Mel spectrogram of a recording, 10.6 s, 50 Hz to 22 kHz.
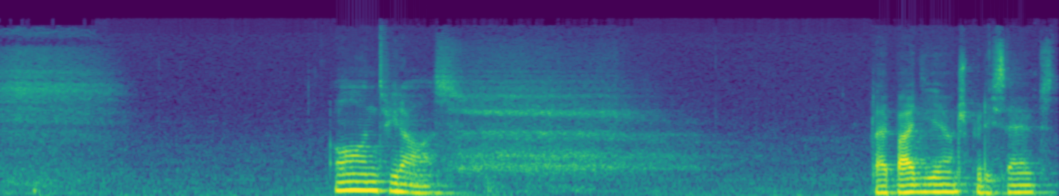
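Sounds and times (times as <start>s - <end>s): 
long airy deep inhalation through the nose in a guided relaxation breathing exercise: 0.0s - 1.4s, 4.5s - 8.4s
speech: 3.4s - 4.7s, 8.8s - 10.5s.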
